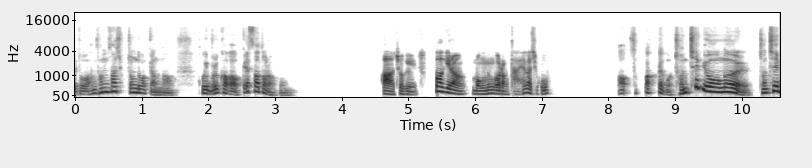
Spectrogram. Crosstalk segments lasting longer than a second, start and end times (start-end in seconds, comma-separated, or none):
none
